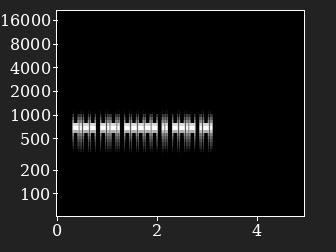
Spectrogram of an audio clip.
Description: Morse code, heard as a keyed tone, about 34 wpm, 700 Hz. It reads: YC0IQR
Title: DXCC-100 Call Signs - 6 Characters - Repeated 2x - 35wpm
